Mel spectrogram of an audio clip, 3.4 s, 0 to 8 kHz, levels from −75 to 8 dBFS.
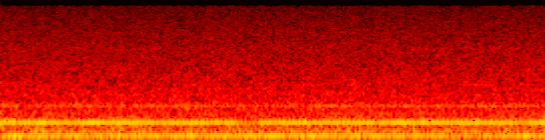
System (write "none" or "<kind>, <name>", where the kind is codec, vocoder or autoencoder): none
